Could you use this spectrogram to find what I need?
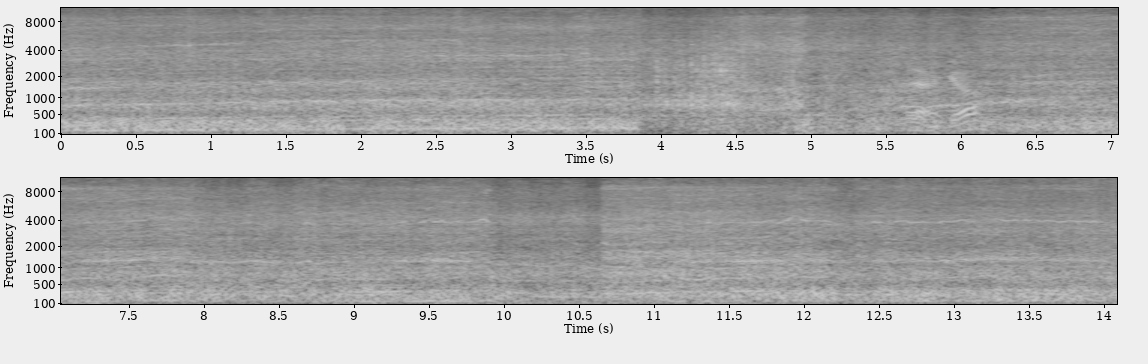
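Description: An electric motor whines steadily.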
